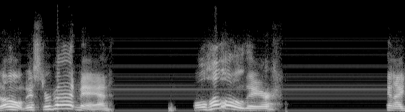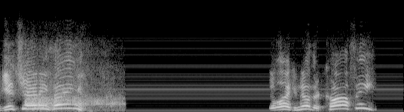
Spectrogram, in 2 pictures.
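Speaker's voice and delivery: play-acted, over-the-top courtesy. Imitating a tough-acting internet critic being polite in person: imitating someone overly polite. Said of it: "That boy would be polite as hell in person".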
